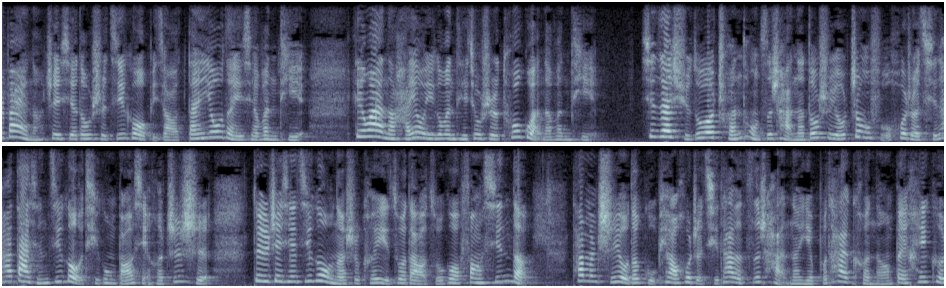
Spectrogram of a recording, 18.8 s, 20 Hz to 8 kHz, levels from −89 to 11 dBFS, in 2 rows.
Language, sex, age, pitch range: Chinese, female, 20-39, 205-280 Hz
